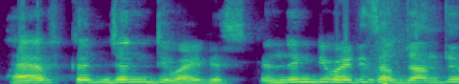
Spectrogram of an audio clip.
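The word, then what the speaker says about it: conjunctivitis: To pronounce this word कंजक्टिवाइटिस। तो मेरे कंजक्टिवाइटिस हो गया है। I have got कंजवािटिस। I have got कंजक्टिवाइटिस।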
